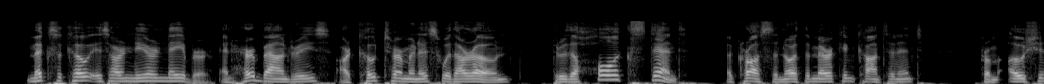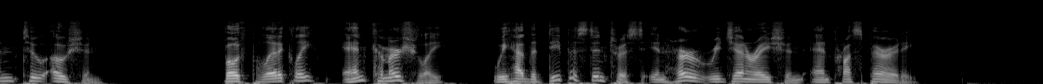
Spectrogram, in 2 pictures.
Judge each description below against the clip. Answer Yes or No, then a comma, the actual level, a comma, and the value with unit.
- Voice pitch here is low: Yes, low, 130 Hz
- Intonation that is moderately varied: Yes, average, 4.4 semitones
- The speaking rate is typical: No, slow, 115 wpm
